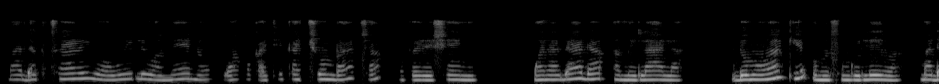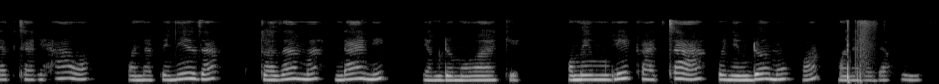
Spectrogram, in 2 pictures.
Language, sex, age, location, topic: Swahili, female, 18-24, Kisumu, health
